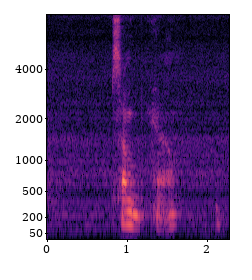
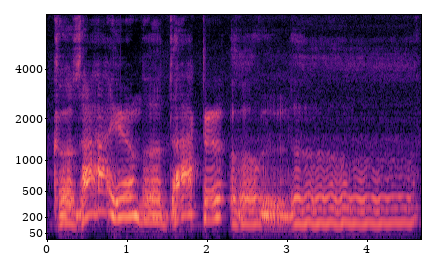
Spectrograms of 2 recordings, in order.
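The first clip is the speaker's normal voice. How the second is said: very slow, drawn-out rock-star line; much slower than usual. Retold or imitated. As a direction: savour each word like a cheesy stage boast. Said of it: "And then they go".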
